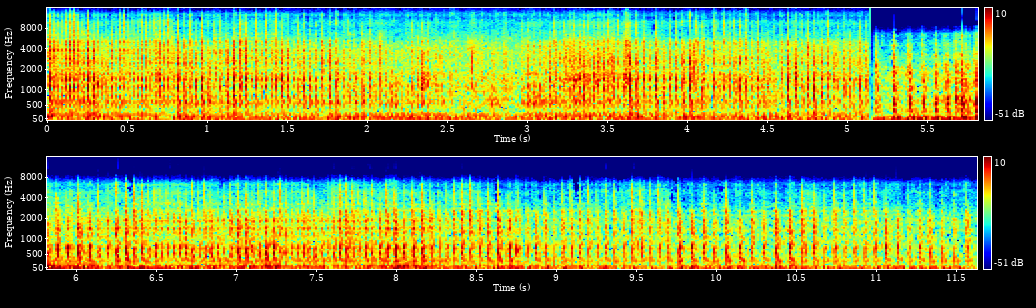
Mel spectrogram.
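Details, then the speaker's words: Alfa Romeo Giulia Quadrifoglio on winter tires, reversing slowly at full lock. Manoeuvring noise turns to a rough, rhythmic scraping as the tire rubs the bumper. It happens only in reverse at low speed, never when driving fast. "so and it only happens in reverse and it only happens at low speeds when you're driving the car fast nothing like this happened"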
